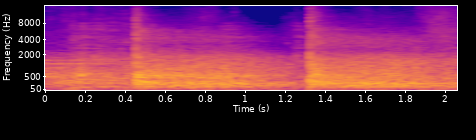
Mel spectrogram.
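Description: Referee's hand slapping the wrestling ring mat twice, about a second apart, counting a pin: the count stops at two when the pinned wrestler kicks out.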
